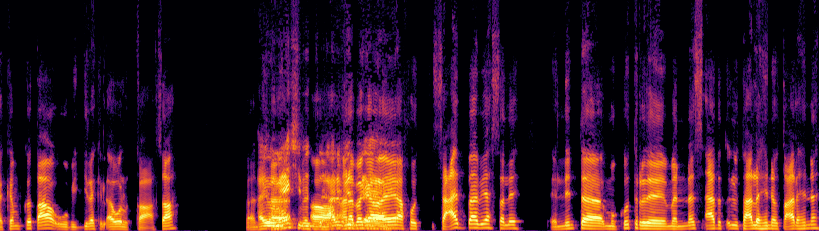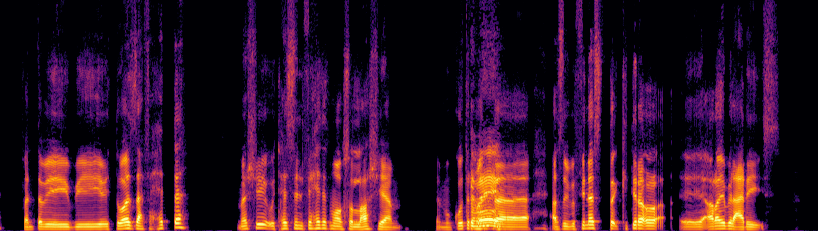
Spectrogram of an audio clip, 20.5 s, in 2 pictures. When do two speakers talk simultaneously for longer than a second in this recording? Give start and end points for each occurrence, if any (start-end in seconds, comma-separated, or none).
3.2-4.5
